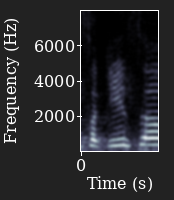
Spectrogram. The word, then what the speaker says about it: scissors: คะ กรรไก นะ คะ ตัว นี้ C นะ คะ จด ไว้ จด ไว้ จด ไว้ ไม่ ออก เสียง สกี เซอร์ นะ คะ นัก เรียน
